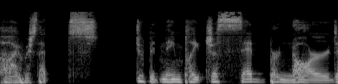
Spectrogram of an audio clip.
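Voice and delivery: soft half-whisper, under the breath. Casting a spell in character, muttering a wish: half-whispering under breath. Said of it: "I whisper under my breath".

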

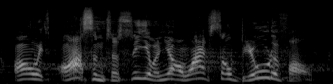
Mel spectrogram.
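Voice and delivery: put-on drawling Texas accent. Retell how the lady you went to see greeted you, imitating Pat Pierce's loud Texas drawl. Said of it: "a loud sort of Texas drawl".

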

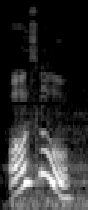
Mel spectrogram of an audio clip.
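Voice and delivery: loud, rising, repeated calling voice.

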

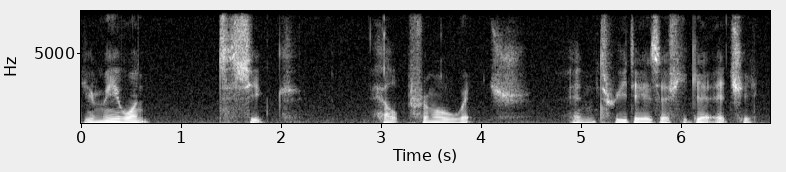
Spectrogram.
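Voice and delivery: hushed whisper. Voicing a character who leans in to tell a secret: whispering in character. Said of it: "whispers, and he says".

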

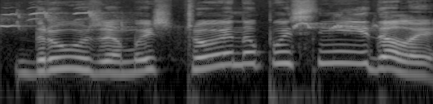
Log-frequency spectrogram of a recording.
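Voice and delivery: amused exclamation broken by laughter. A narrator reads the boy answering the just-woken wolf cub, roaring with laughter. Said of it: "реготав хлопчик".

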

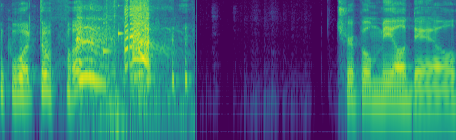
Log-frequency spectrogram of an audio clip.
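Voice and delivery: words dragged out very slowly, sounding pained. During a game, a player calls out to a teammate, sounding pained. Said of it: "Why did that sound like it hurt for you to say?".

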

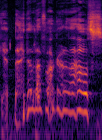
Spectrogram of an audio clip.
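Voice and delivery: shrill, high-pitched scream, pitched way up. Retelling how dad pounded on the door, imitating his scream. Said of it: "screaming like".

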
